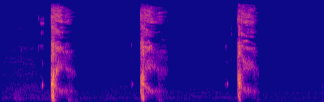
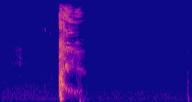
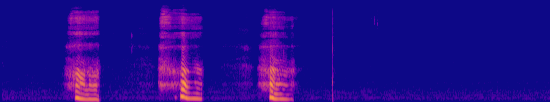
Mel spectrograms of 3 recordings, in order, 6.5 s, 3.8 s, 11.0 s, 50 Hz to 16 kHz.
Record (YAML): three_cough_length: 6.5 s
three_cough_amplitude: 25983
three_cough_signal_mean_std_ratio: 0.24
cough_length: 3.8 s
cough_amplitude: 26496
cough_signal_mean_std_ratio: 0.2
exhalation_length: 11.0 s
exhalation_amplitude: 19645
exhalation_signal_mean_std_ratio: 0.26
survey_phase: beta (2021-08-13 to 2022-03-07)
age: 65+
gender: Female
wearing_mask: 'No'
symptom_none: true
smoker_status: Never smoked
respiratory_condition_asthma: true
respiratory_condition_other: false
recruitment_source: REACT
submission_delay: 1 day
covid_test_result: Negative
covid_test_method: RT-qPCR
